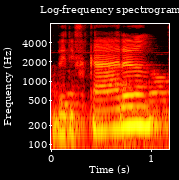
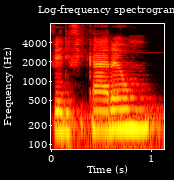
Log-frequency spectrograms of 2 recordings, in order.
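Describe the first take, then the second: First: The stress is on the second-to-last syllable. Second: The stress is on the last syllable. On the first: Something that already happened. "Aqui vocês vão circular o K" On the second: Something that is going to happen. "E aqui vocês vão circular rão"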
